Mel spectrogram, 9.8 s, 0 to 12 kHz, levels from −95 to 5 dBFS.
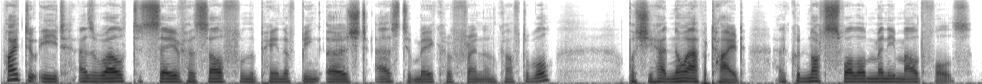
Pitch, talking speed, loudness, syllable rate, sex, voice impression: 110 Hz, 195 wpm, -20 LUFS, 5.2 syllables/s, male, very masculine, very adult-like, slightly old, very thick, tensed, very powerful, bright, slightly hard, clear, fluent, very cool, very intellectual, very sincere, very calm, very mature, very friendly, very reassuring, very unique, elegant, wild, sweet, slightly lively, strict, slightly intense, slightly modest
